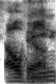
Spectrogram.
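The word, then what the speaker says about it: Allvin: It's spelled like Alvin, but it's Alvin because it's like Sedin. He's from Sweden.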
